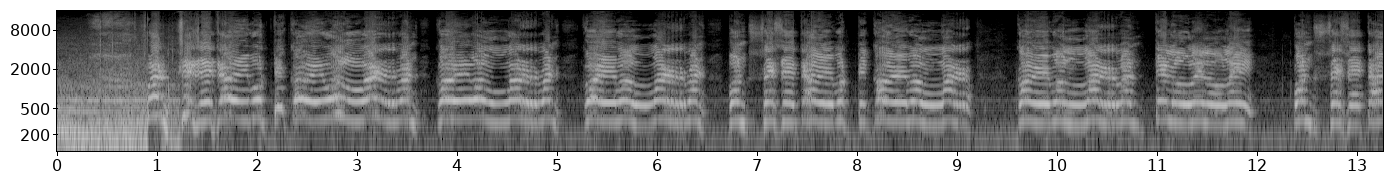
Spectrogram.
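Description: A middle-aged man talks with animation, close to the microphone.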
